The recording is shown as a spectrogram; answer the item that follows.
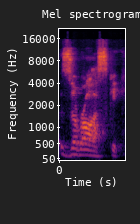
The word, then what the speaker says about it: Zahorouski: Z Well, very anglicized is Zaroski. Zoroski.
